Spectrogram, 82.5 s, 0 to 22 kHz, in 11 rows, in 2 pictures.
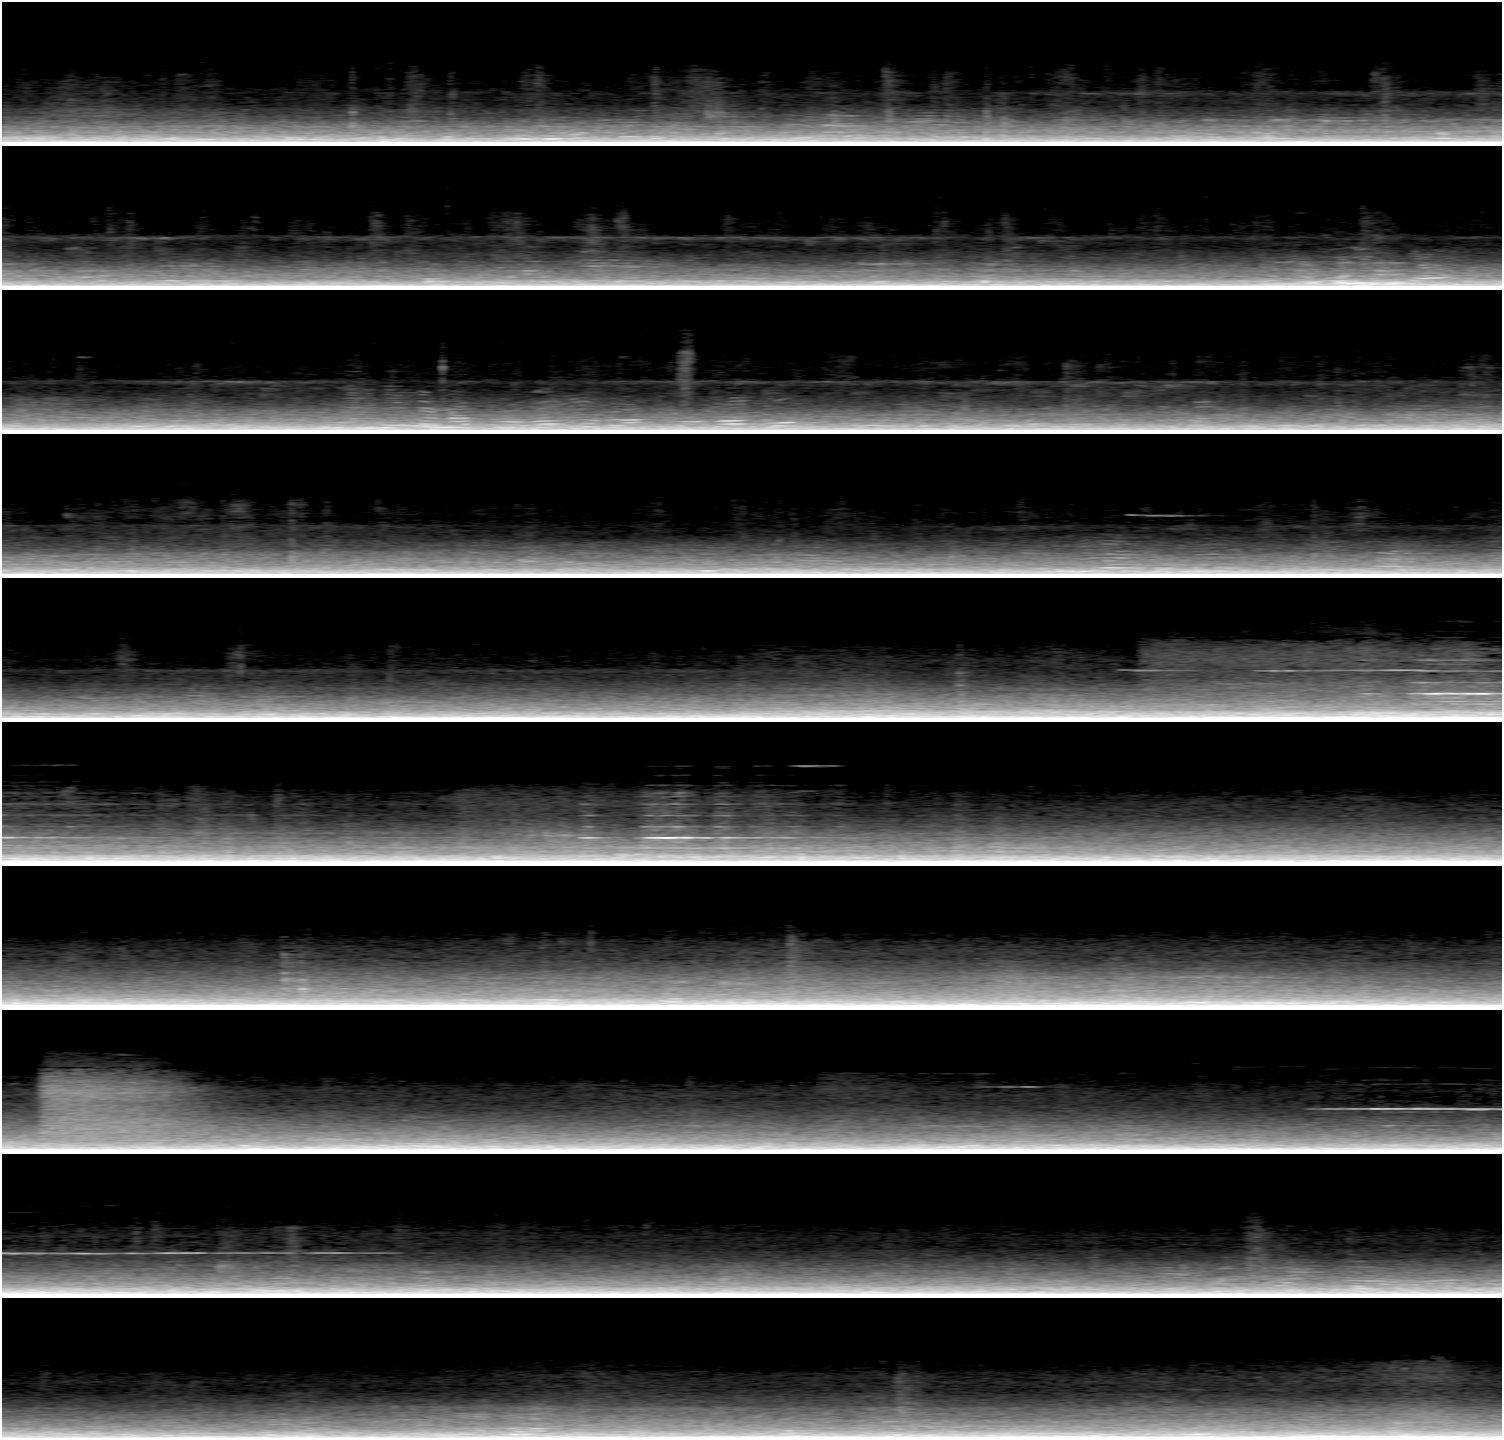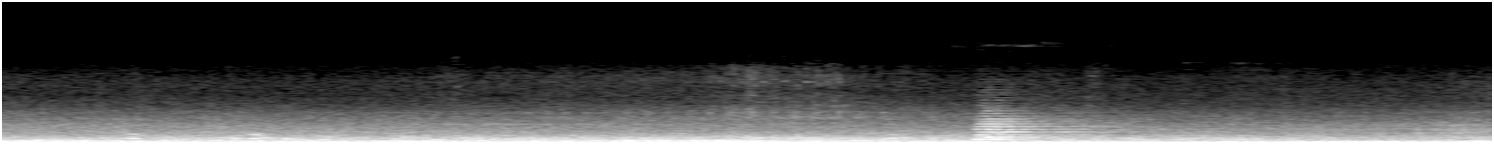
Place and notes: {"title": "bilbao arenal drive 2", "description": "another\negistrazione of sound in arenal drive. More people sound than the previous", "latitude": "43.26", "longitude": "-2.92", "altitude": "9", "timezone": "Europe/Berlin"}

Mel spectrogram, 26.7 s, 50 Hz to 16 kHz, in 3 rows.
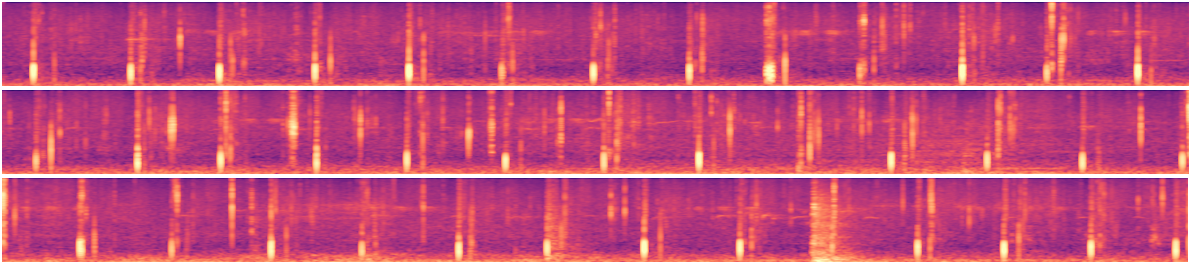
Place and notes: {"title": "Myoken-ji temple, Kyoto - stone path, walk", "date": "2014-10-31 12:11:00", "latitude": "35.03", "longitude": "135.75", "altitude": "66", "timezone": "Asia/Tokyo"}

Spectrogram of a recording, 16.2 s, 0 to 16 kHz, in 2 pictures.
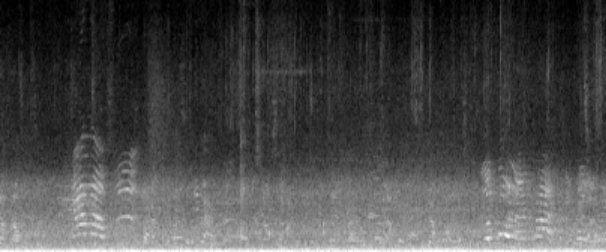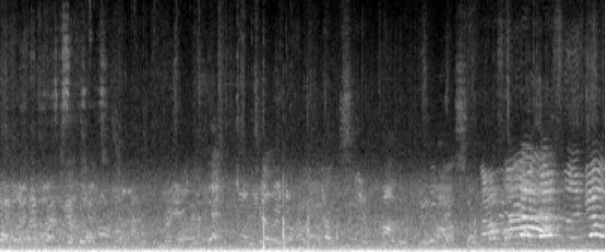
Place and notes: {"title": "傅園, National Taiwan University - learning to climb a tree", "date": "2016-03-04 15:03:00", "description": "In college, Children are learning to climb a tree", "latitude": "25.02", "longitude": "121.53", "altitude": "18", "timezone": "Asia/Taipei"}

